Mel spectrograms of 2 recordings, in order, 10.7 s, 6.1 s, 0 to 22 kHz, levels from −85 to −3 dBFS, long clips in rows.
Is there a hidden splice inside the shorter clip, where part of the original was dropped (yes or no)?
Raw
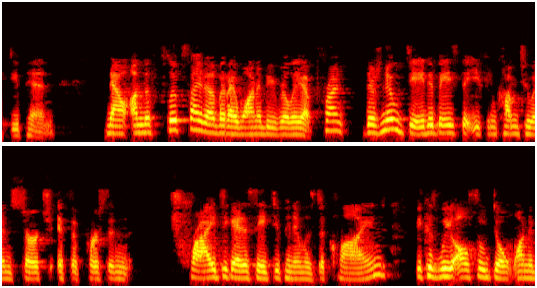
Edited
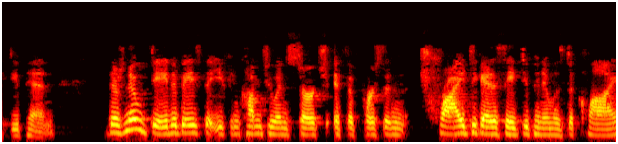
yes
